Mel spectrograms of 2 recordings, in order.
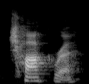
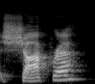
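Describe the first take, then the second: First: The first sound is 'ch' as in 'chalk'. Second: The first sound is not 'ch' as in 'chalk'. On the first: This is the true pronunciation. The speaker calls it right. "It's really chakra. Like a chalkboard" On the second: This is how most people say it. The speaker calls it wrong. "we pronounce it chakra"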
